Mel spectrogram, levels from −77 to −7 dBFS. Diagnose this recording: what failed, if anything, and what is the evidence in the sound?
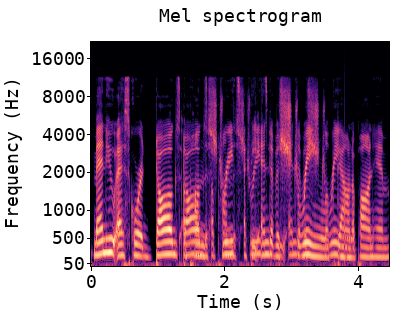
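Likely a second, slower capture path: a dry doubled audio track trails roughly 0.4 s behind, about 5 dB down, starting and stopping abruptly at 1.39 and 3.94 s.

The buffer stage handles 2 s overlapping chunks, so 6.5 ms replays at each join, heard as brief stutter-clicks at 1.80 s and 3.81 s.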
